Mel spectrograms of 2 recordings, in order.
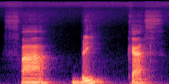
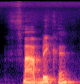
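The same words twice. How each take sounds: First: "Fábricas" very slowly, in three separate beats; syllable by syllable. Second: Said in the usual way. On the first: Shown as a demonstration. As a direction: split "Fábricas" into fá, bri, cas with clear gaps. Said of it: "três sílabas".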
